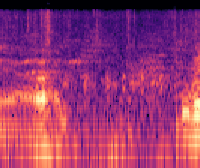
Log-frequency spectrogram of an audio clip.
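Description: A man's voice: a short, wavering laughing exclamation at the start, a quiet gap, then another exclamation starting near the end.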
